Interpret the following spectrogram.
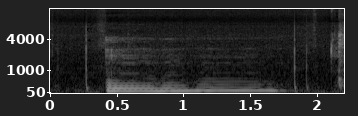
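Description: A man's closed-mouth "hmm", held for a little over a second with a small step in pitch about halfway: a thinking sound while he ponders an answer.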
